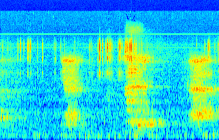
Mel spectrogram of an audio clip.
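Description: Faint speech: a voice in three short phrases with pauses between, and light clicks in the gaps.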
